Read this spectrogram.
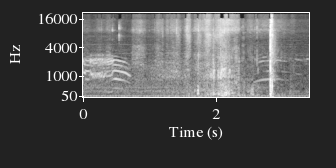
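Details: Brief high-pitched musical whistling wheezes in a woman with Down syndrome, about 6:05 PM, 4 hours after an Arformoterol and Pulmicort 0.5 mg treatment; her oral wheeze meds were stopped and DuoNeb reduced. Wheezing returned.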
